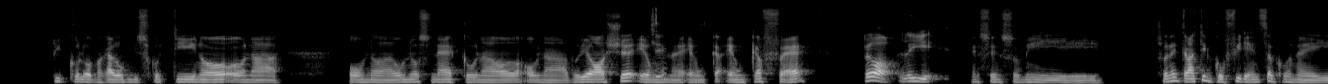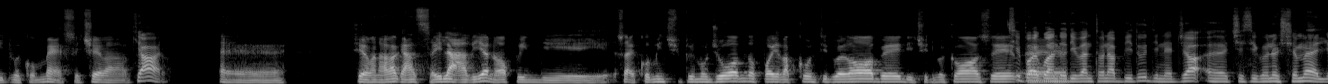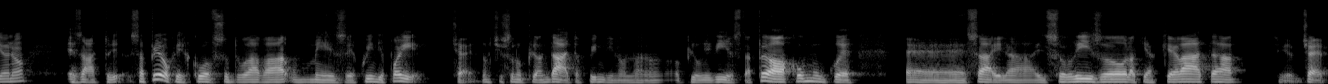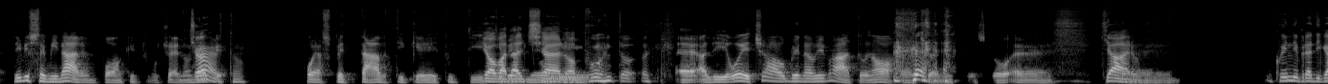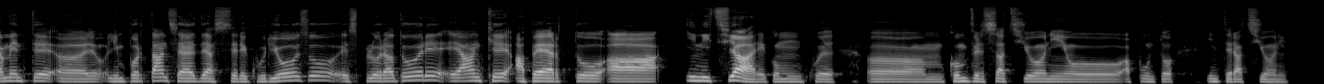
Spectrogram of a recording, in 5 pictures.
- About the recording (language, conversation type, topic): Italian, podcast, Come si supera la solitudine in città, secondo te?
- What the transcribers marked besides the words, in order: tapping; "cioè" said as "ceh"; "cioè" said as "ceh"; laughing while speaking: "appunto, ok"; laugh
